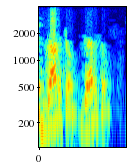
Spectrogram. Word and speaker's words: Zydeco: I pronounced that right, Zydeco. – Yeah, Zydeco, that's right. Zydeco is a French term for a Creole term. Real Creole, not French. So it's a Creole term for the French word Zydeco, which means green beans, or beans, les Zydeco.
